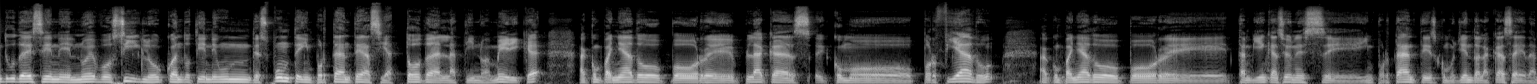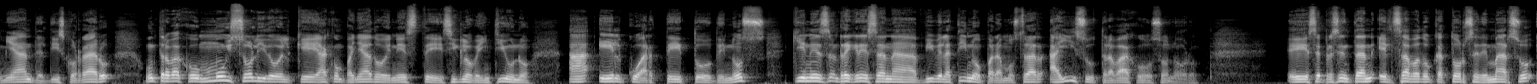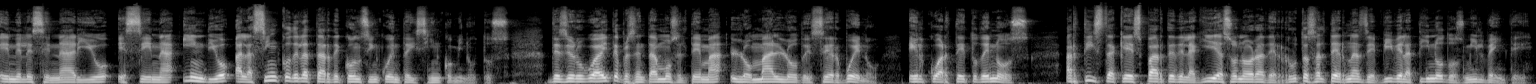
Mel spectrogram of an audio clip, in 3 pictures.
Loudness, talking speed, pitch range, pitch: -16 LUFS, 155 wpm, 100-130 Hz, 115 Hz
